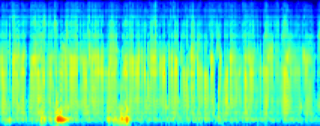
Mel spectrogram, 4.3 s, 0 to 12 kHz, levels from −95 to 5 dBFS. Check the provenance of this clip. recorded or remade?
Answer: remade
